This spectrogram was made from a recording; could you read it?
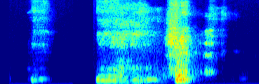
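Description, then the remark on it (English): A sick dog hacks and gags: a short cough, then a long raspy retching burst, a sharper hack and a final small cough, with no talking. “Oh my God, my dog is sick, y'all.”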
